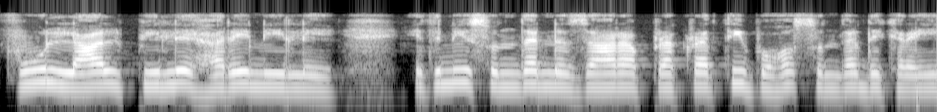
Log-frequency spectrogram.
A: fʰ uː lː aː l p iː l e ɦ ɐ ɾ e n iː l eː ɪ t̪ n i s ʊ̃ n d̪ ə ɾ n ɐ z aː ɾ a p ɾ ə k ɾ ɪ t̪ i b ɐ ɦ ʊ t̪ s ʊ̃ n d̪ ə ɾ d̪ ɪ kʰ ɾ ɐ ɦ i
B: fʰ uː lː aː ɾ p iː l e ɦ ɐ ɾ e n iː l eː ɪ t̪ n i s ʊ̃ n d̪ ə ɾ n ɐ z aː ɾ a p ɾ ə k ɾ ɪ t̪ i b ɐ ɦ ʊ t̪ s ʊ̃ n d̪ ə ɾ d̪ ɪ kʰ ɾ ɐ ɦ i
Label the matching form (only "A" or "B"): A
